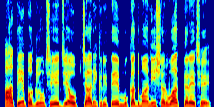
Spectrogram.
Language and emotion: Gujarati, neutral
